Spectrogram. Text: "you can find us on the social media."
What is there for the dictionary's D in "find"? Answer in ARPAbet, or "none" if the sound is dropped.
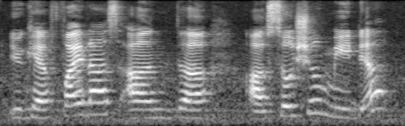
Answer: none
